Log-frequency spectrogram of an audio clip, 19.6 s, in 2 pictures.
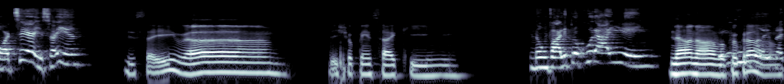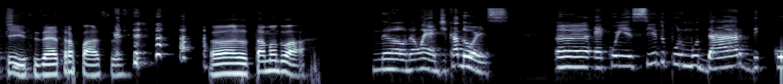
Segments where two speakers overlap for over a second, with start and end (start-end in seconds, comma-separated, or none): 9.0-10.3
